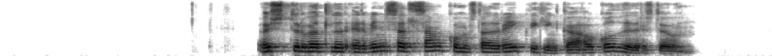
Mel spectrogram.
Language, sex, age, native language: Icelandic, male, 20-29, Icelandic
